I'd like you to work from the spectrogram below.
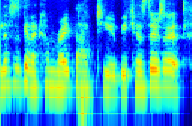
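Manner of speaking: ordinary talk, nothing marked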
